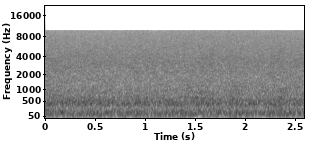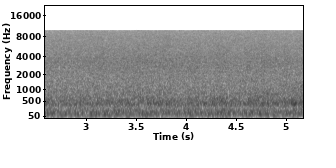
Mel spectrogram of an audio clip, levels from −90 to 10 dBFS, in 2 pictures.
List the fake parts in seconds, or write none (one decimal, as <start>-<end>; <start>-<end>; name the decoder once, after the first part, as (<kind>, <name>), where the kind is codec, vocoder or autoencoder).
0.0-3.5 (vocoder, BigVGAN v2); 4.7-5.2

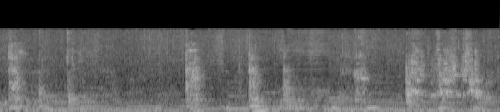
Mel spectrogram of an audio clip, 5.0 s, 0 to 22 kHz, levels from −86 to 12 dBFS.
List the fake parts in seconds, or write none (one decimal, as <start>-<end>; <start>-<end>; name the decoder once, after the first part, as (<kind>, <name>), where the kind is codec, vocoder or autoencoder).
2.8-3.3 (vocoder, HiFi-GAN)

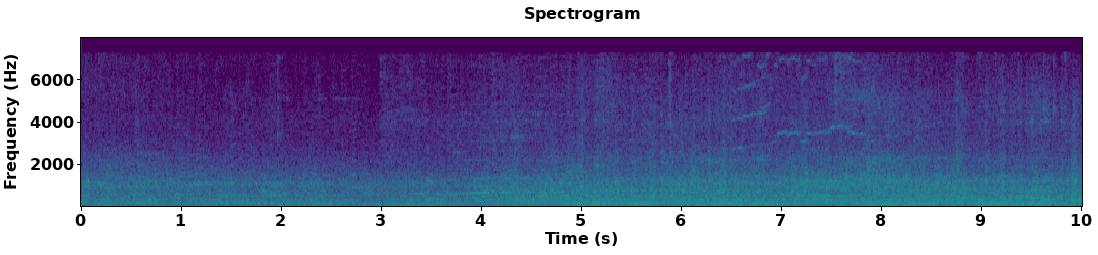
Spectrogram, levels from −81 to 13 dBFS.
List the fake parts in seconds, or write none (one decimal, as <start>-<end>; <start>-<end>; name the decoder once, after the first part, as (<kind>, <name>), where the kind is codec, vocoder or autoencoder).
none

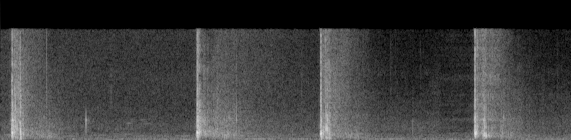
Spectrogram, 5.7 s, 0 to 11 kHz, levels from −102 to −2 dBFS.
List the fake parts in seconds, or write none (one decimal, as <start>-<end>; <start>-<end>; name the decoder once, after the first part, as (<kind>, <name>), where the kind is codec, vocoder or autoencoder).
4.4-5.0 (codec, SNAC)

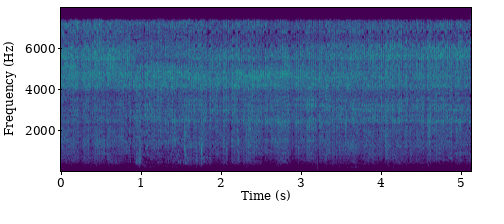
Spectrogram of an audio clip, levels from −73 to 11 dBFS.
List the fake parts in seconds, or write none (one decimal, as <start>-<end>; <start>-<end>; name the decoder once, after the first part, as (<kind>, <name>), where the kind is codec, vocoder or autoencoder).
0.0-0.8 (codec, SNAC); 1.6-5.1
